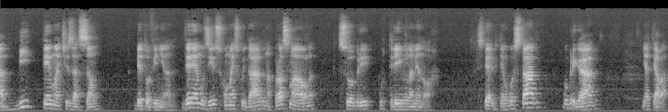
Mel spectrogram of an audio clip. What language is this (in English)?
Portuguese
